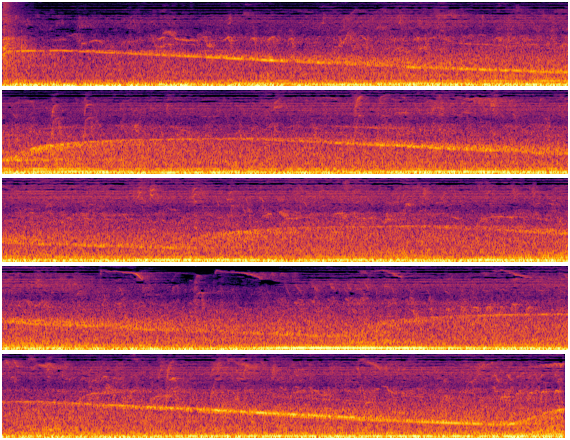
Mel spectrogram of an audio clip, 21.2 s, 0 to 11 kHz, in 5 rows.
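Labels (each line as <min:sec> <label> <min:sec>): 0:00.0 Birds are flying outdoors while a siren sounds continuously with city noise in the background. 0:21.2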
